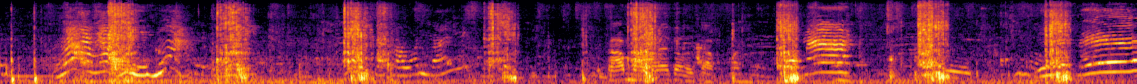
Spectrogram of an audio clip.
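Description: Concrete blocks knock and scrape as they are set in place.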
